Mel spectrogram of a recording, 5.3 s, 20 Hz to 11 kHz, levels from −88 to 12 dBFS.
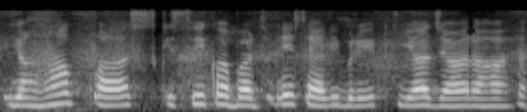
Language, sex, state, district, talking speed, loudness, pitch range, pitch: Hindi, female, Madhya Pradesh, Katni, 115 wpm, -14 LUFS, 225-255 Hz, 235 Hz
